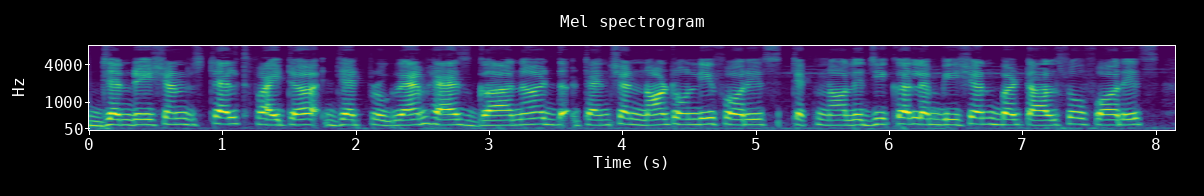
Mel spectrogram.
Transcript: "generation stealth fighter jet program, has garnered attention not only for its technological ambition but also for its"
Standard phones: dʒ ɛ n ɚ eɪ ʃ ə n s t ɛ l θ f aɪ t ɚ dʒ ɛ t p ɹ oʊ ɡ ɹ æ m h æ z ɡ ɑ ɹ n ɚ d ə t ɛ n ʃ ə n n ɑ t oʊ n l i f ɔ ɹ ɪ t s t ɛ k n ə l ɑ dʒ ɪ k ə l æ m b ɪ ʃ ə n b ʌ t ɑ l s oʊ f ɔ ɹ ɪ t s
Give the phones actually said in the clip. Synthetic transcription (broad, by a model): dʒ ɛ n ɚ eɪ ʃ ə n s t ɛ l t f aɪ t ɚ dʒ ɛ t p ɹ oʊ ɡ ɹ æ m h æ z ɡ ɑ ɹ n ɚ d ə t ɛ n ʃ ə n n ɑ t oʊ n l i f ɔ ɹ ɪ t s t ɛ k n ə l ɑ dʒ ɪ k ə l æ m b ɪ ʃ ə n b ʌ t ɑ l s oʊ f ɔ ɹ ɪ t s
